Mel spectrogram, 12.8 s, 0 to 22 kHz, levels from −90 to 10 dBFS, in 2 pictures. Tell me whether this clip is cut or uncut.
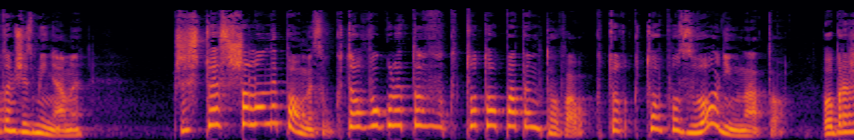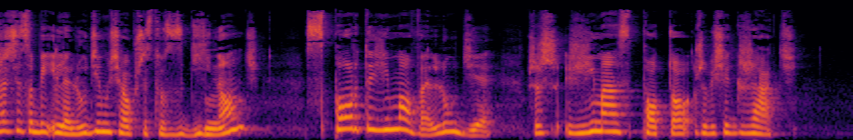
uncut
